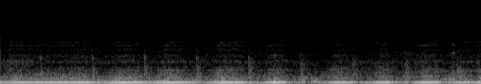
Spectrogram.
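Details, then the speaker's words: All-in-one 8 kW diesel air heater (12V/24V/110V) on its first burn: a deep steady hum with a soft pulse about twice a second as the flame lights and the intake fan blows harder; a normal startup. "I think I hear flame. You can probably hear that. Now I kind of hear like the flame kick on."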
